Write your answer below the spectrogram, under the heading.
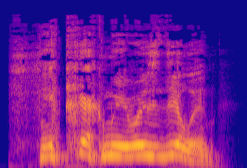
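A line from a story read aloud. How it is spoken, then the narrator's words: Snorted. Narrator (Russian): фыркнул Дерек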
